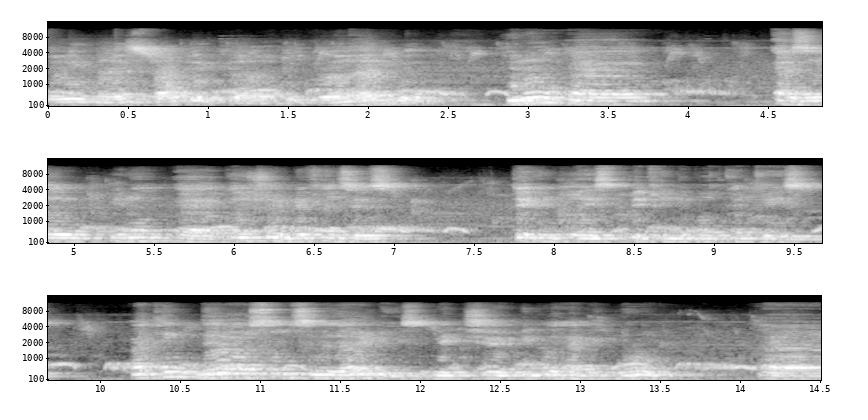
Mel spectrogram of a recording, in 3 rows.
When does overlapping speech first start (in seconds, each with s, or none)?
none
